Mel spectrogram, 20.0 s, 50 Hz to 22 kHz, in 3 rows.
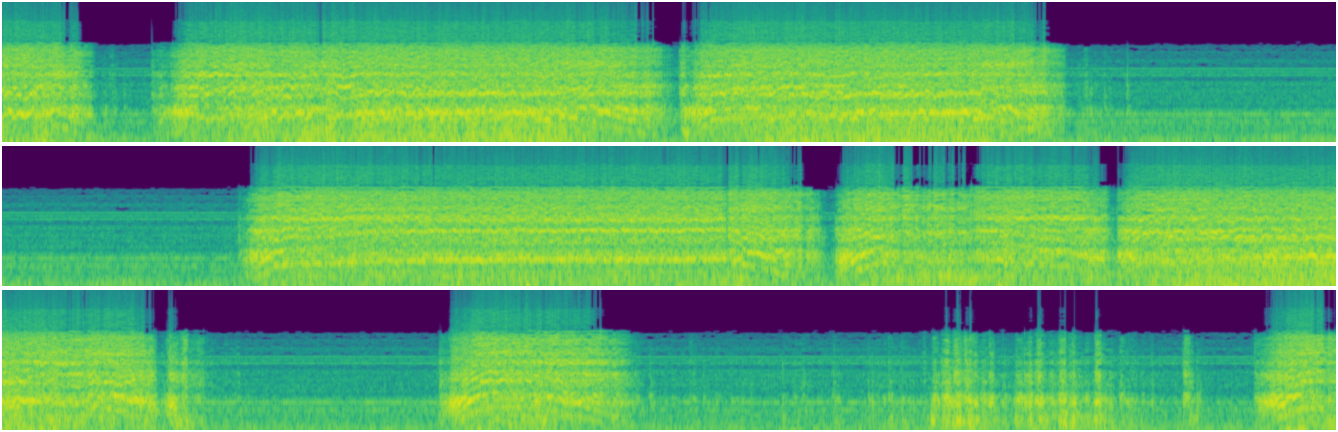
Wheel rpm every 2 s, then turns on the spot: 110, 130, 110, 0, 150, 130, 140, 30, 20, 20.
none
